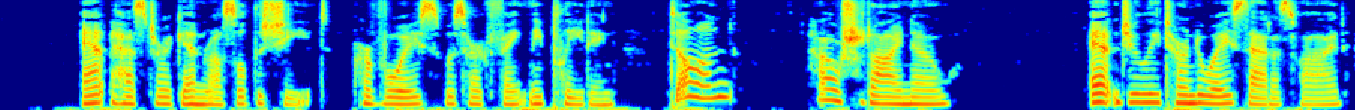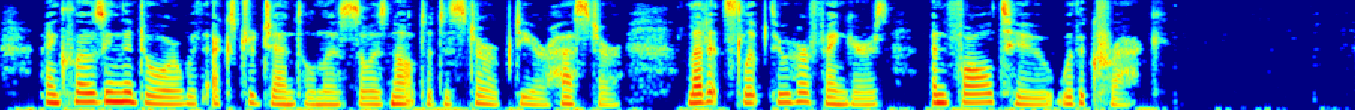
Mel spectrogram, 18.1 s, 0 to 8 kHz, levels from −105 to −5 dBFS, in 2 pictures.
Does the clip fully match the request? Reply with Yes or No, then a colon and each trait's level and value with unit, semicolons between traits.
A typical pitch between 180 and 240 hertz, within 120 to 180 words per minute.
Yes: high, 190 Hz; average, 160 wpm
